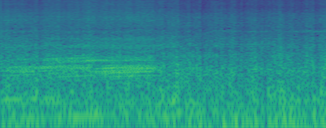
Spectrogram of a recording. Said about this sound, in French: On n'est pas, pas sur un moteur avec beaucoup d'inertie comme on connaissait sur les longues courses. Là on est sur un moteur réactif, euh, dès qu'on tourne la poignée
